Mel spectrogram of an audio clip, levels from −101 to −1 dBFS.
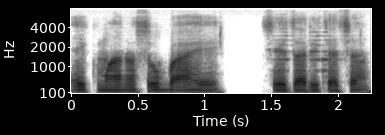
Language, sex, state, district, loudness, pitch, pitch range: Marathi, male, Maharashtra, Pune, -18 LUFS, 100 Hz, 95-105 Hz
